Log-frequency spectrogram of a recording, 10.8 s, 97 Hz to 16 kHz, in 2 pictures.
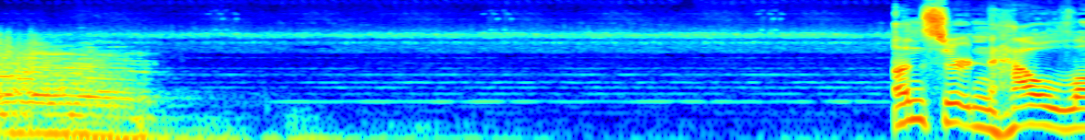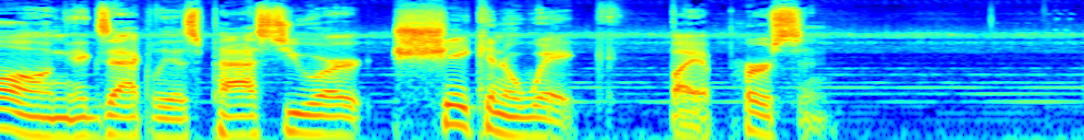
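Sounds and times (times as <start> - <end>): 
enormous roar of a huge furry creature running into a forest: 0.0 - 1.6
low lingering rumble: 0.0 - 2.5
speech: 4.5 - 9.7.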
